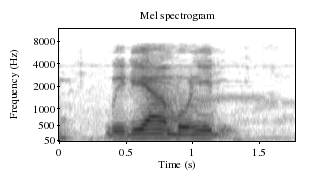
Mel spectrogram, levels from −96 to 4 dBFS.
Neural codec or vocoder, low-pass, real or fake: codec, 16 kHz, 4 kbps, FunCodec, trained on LibriTTS, 50 frames a second; 7.2 kHz; fake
